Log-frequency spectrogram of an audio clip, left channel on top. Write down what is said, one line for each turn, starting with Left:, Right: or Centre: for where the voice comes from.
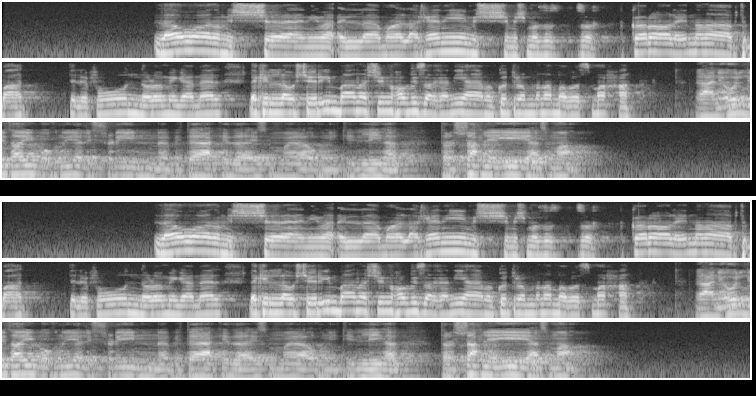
Centre: لا هو انا مش يعني ما, ال- ما الاغاني مش مش متذكرها لان انا بتبقى على التليفون رامي جمال لكن لو شيرين بقى انا شيرين حافظ اغانيها من كتر ما انا ما بسمعها
Right: يعني قول لي طيب اغنيه لشيرين بتاع كده اسم اغنيتين ليها ترشح لي ايه اسمعه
